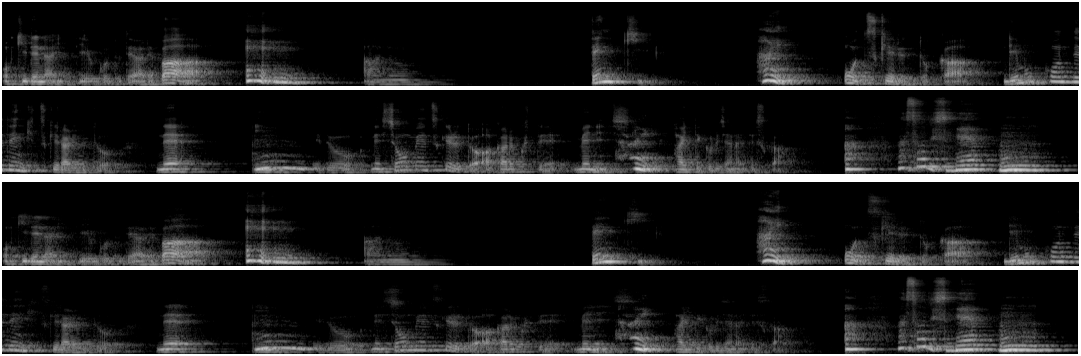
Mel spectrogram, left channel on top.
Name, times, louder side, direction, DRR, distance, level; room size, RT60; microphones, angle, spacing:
voice 1, 0.0-2.0 3.6-4.1 5.9-6.4 8.4-9.7 10.0-11.9 12.3-12.6 13.3-13.5 13.9-17.2 17.5-18.6, left 1 dB, 90° left, 5 dB, 2.0 m, -31 dB
voice 2, 2.4-2.9 7.6-7.8 13.3-13.8 17.1-17.2 19.2-19.3 19.7-21.1, equal, 10° right, 4 dB, 1.8 m, -22 dB
10.5 x 6.5 x 8.6 m, 0.90 s
head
